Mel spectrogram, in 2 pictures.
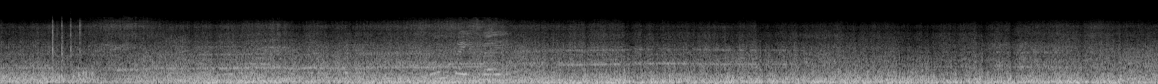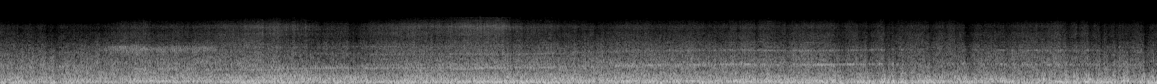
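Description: Other go-kart engines whine nearby.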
